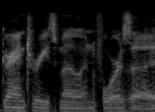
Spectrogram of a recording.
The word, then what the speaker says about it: Forza: Forteza or? – Forza.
